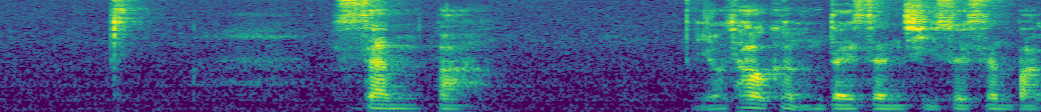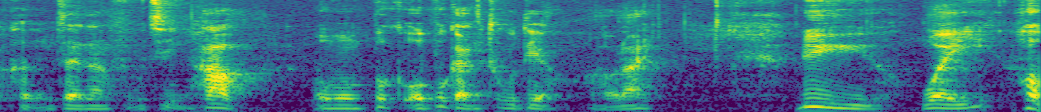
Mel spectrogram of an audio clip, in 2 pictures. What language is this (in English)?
Chinese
